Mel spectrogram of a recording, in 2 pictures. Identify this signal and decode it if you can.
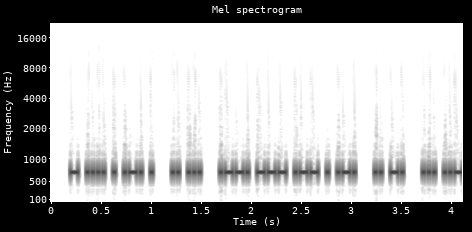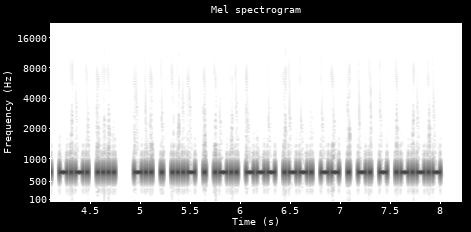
Morse code, heard as a keyed tone, about 41 wpm, 700 Hz. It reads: THERE IS POWER IN SUCH DEVELOPMENT.
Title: Sentences from Top 1000 Words - Review Part 4 - 45wpm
